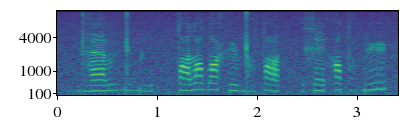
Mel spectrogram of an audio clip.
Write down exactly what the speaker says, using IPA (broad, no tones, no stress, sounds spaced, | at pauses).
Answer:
ɖʱ æ v i̤ ɖ e̤ b i̤ | tˤ ɯ l y dˤ æ x y ɖ i̤ tˤ y | x e h u tˤ o̤ b y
